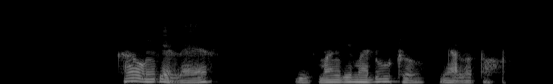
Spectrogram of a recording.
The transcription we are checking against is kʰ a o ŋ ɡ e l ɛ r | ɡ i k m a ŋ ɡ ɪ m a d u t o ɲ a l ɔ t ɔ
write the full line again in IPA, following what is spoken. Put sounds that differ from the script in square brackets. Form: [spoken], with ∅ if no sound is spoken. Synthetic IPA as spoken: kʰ a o ŋ ɡ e l ɛ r | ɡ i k m a ŋ ɡ ɪ m a d u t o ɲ a l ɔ t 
